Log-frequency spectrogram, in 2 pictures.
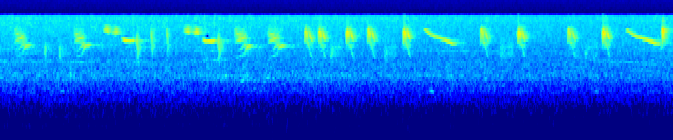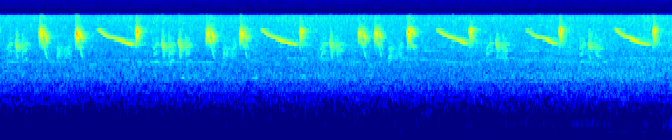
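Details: Blyth's reed warbler song delivered as a long continuous string of sharp high notes, many steeply falling slurs and clicking ticks repeated in brisk series for twenty seconds, with faint steady background hiss.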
